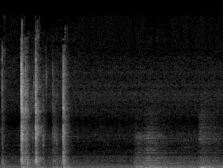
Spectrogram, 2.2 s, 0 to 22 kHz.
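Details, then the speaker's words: Teac RH500 cassette deck with auto-load, belt off, broken front mounting pillars: three crisp clicks as tape engages, then even running whir; loads, plays and fast-forwards normally after repair. "Yep, it's doing something. Okay, fast forward. It's working fine."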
